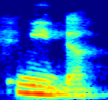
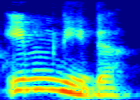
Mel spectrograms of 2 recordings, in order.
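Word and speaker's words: 입니다: Contohnya kalau aku bacanya kayak gini doang, maka bacanya ibnida. Hm. Ibnida. Tapi kalau misalkan aku sesuai aturan, dia kan dibacanya M nih. Heeh. Heeh. Maka imnida. Imnida. Beda kan? Nida sama imnida. He. Nah, makanya dibacanya imnida ya.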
